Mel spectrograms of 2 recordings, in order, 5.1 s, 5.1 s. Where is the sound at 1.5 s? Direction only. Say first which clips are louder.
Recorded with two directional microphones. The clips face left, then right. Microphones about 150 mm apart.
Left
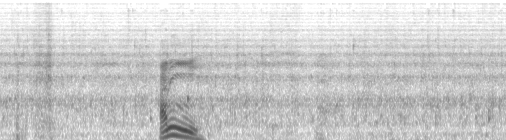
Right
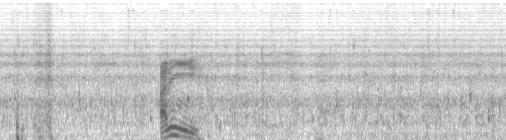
Left 7 dB; 40° left (ahead or behind).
